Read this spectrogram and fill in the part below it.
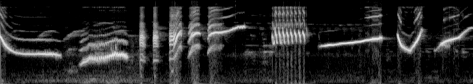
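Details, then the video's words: Asian pied starling song: a long falling whistle, a burst of clicking notes, a harsh buzzy rattle, then rising drawn-out whistles and a looping whistled note. "Jalak Suren Gacor Mompa Full Variasi Ocehan"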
